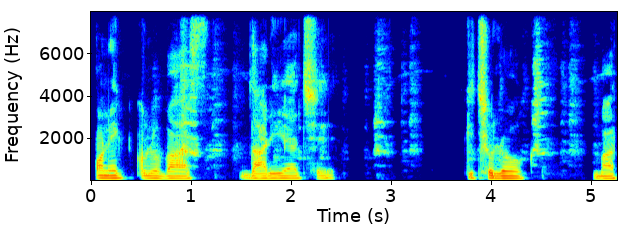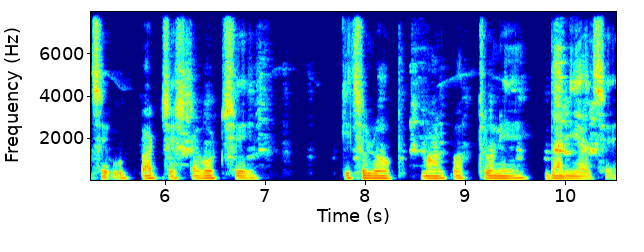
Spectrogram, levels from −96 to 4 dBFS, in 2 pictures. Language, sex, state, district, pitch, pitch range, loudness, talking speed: Bengali, male, West Bengal, Dakshin Dinajpur, 110 Hz, 110-120 Hz, -24 LUFS, 105 wpm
